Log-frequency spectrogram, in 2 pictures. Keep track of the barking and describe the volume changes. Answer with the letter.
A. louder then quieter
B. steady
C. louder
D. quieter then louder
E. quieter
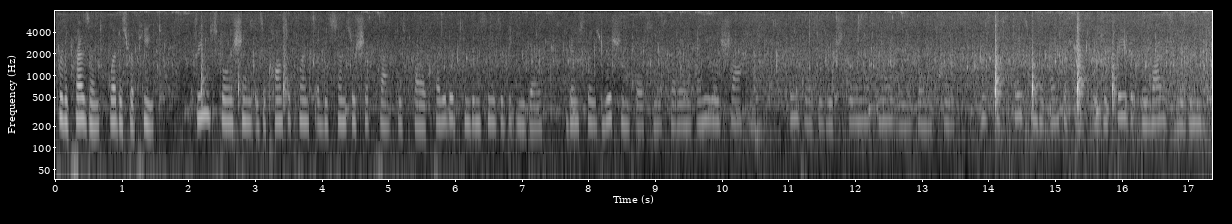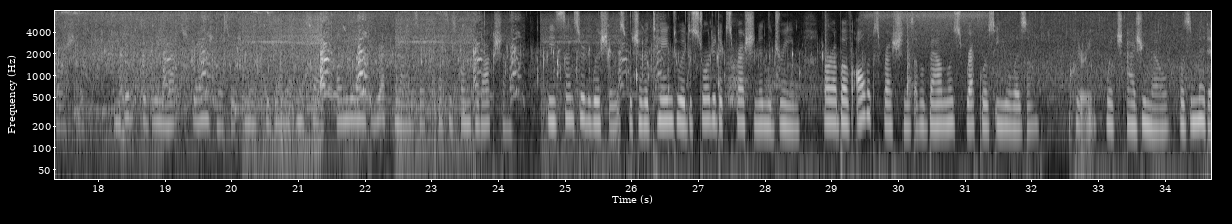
A.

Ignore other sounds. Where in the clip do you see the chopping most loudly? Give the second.
15 s.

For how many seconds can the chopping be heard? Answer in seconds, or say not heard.
5 s.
